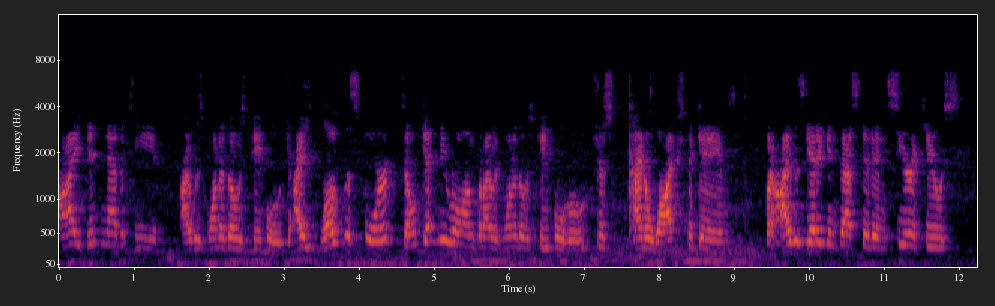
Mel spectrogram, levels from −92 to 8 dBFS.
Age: 30-49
